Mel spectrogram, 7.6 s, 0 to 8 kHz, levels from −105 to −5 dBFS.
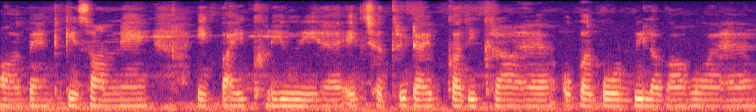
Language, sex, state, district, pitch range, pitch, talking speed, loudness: Hindi, female, Uttar Pradesh, Muzaffarnagar, 165-175 Hz, 170 Hz, 165 wpm, -18 LUFS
